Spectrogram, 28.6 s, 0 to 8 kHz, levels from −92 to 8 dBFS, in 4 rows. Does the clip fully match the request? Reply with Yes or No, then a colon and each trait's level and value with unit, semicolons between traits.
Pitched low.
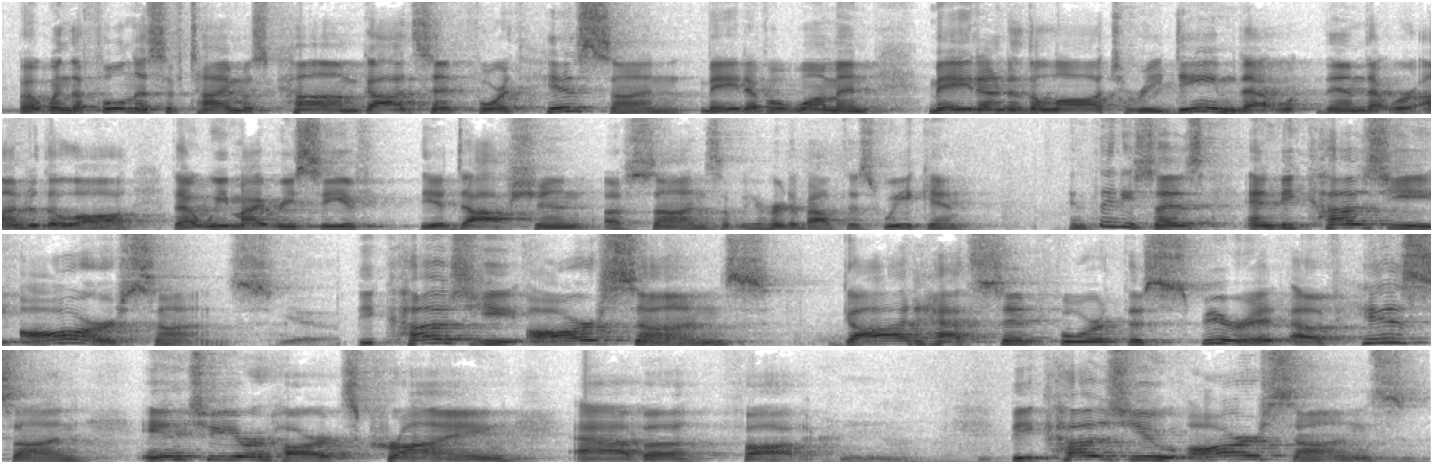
No: medium, 155 Hz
